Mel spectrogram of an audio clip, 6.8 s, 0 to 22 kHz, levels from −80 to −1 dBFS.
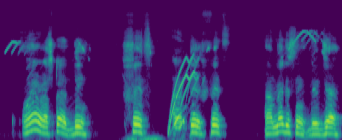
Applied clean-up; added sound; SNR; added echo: neural mask model Resemble Enhance denoiser.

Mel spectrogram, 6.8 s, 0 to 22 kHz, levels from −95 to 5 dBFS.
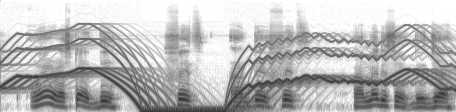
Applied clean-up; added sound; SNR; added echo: none; Musical instrument; -4 dB; none.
